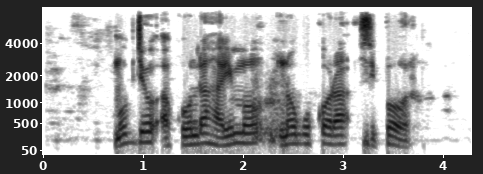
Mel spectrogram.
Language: Kinyarwanda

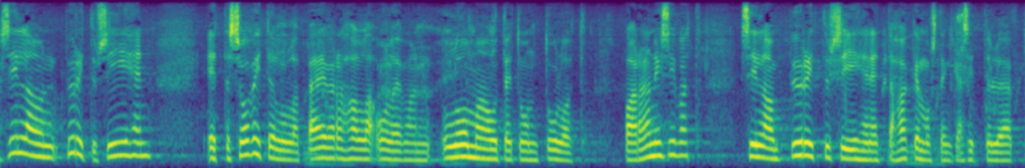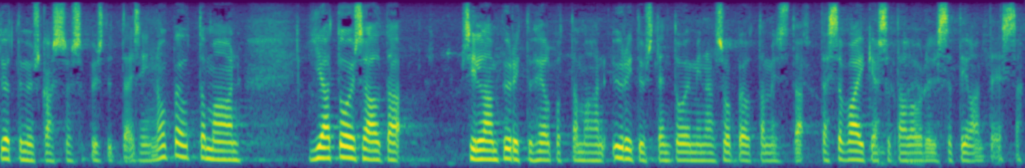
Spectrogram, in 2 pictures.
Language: Finnish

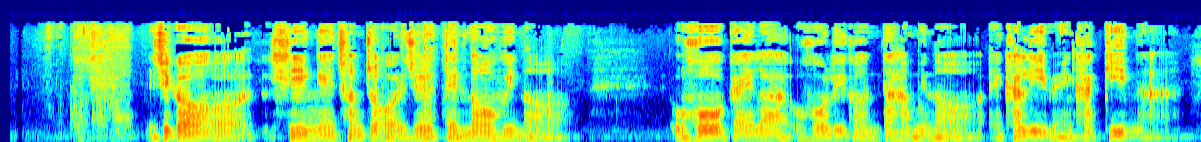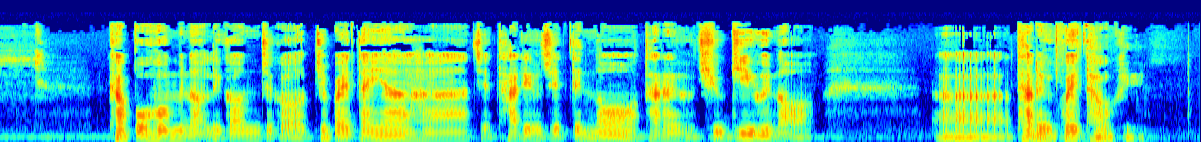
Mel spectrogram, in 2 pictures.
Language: Pu-Xian Chinese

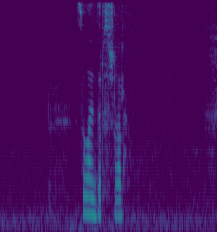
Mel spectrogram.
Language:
Kazakh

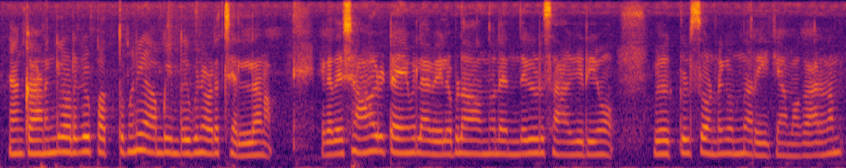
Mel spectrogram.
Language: Malayalam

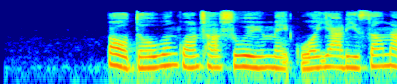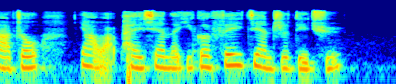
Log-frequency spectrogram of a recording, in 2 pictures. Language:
Chinese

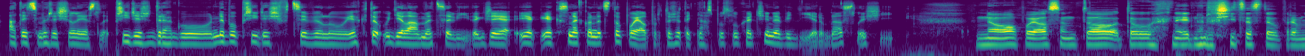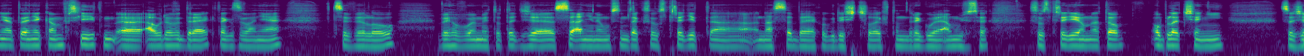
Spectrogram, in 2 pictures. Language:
Czech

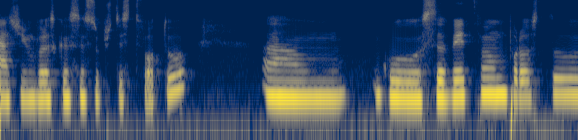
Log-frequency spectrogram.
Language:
Bulgarian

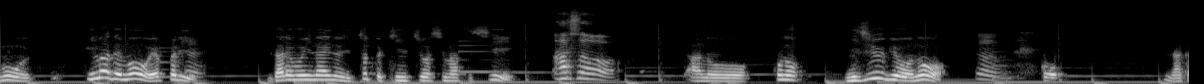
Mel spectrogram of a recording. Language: Japanese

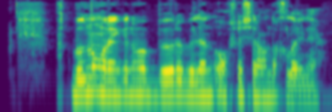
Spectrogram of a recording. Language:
Uyghur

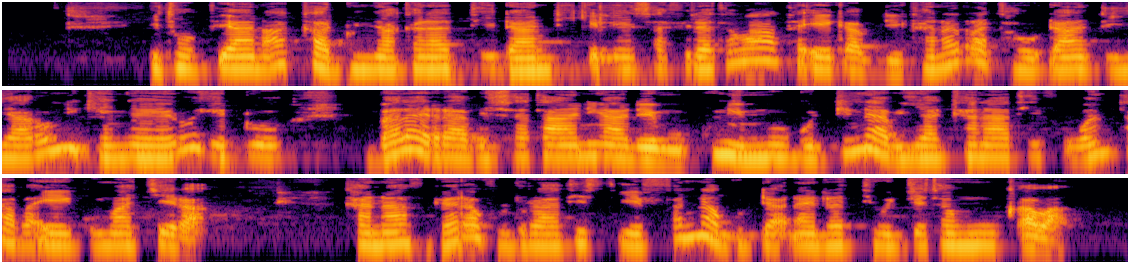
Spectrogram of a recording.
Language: Oromo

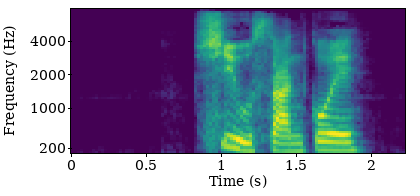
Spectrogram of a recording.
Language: Min Nan Chinese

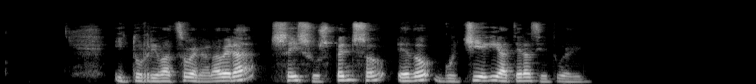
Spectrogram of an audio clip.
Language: Basque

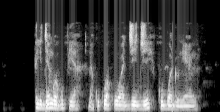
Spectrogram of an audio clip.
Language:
Swahili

